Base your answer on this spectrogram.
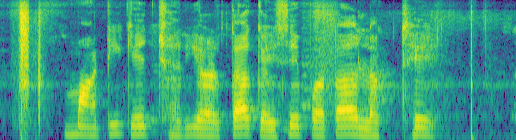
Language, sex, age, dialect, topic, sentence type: Chhattisgarhi, female, 18-24, Central, agriculture, question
